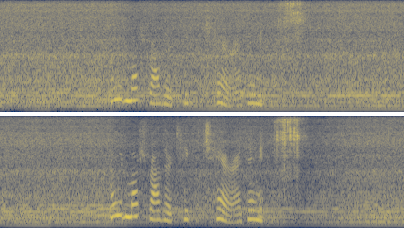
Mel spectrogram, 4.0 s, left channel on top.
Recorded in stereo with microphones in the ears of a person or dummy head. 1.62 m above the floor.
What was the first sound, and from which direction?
A woman speaking, 20° right (ahead or behind).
